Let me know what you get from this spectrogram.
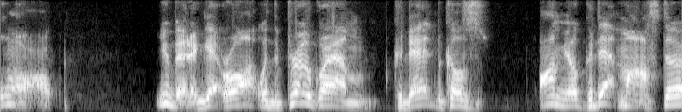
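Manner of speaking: put-on British rogue accent. Complaining about how a woman in a role speaks, imitating her British pub rogue voice. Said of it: "why does she speak like a British rogue character from like a pub".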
